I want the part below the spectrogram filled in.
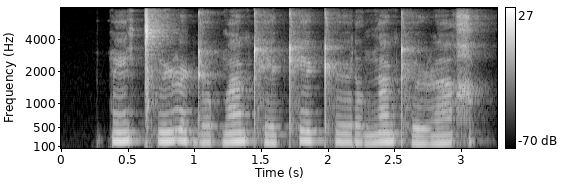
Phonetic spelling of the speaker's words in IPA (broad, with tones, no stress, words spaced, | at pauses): pẽ˩˧ǀʰɨ˩˧ɭə˩ ɖə˩bã˧˥ ʈʰe˩˧ʈʰe˥ʈʰø˧ ɾɤ˩ŋã˥ʈʰø˩ɭã˧˥χ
